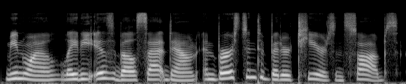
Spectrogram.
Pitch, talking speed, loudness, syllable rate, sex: 230 Hz, 175 wpm, -16 LUFS, 4.9 syllables/s, female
